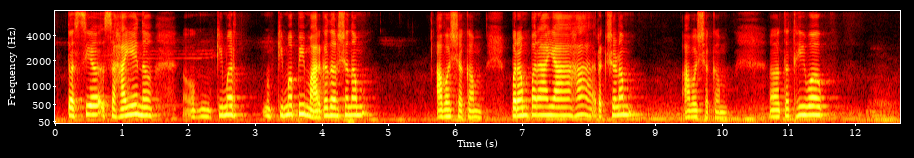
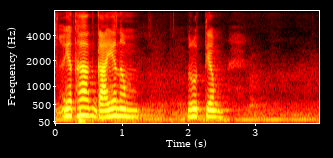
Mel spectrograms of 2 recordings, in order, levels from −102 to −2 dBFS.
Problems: background sounds at intervals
